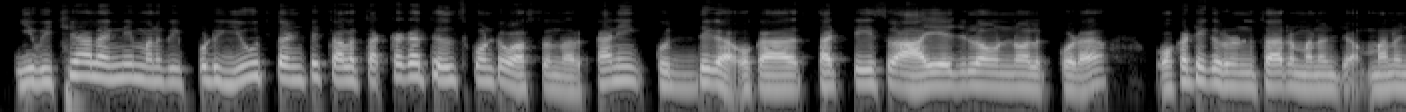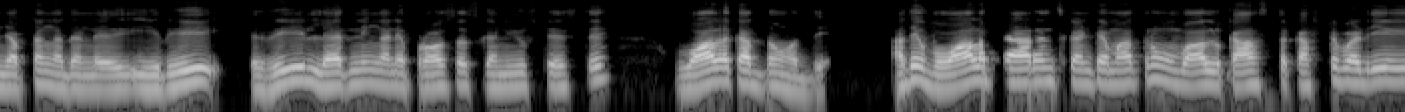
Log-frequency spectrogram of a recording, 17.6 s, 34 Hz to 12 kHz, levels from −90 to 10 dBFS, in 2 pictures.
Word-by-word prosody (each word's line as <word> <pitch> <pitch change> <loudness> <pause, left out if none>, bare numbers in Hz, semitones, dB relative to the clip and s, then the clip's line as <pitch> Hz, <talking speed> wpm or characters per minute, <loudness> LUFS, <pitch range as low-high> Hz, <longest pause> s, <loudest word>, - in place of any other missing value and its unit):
ఈ - - -1
విషయాలన్నీ 215 +1 0
మనకు 180 -2 -4
ఇప్పుడు 185 +3 -4
యూత్ 225 +4 -3
అంటే 190 +2 -3
చాలా 180 -1 +2
చక్కగా 215 +5 0
తెలుసుకుంటూ 185 -1 -2
వస్తున్నారు. 120 -4 -2
కానీ 170 +4 0 0.2
కొద్దిగా 145 +3 +1
ఒక - - -8 0.4
30స్ 150 +3 -1
ఆ - - +8 0.2
ఏజ్‌లో 140 +1 0
ఉన్నోళ్ళకి 130 -2 -3
కూడా - - +3 0.5
ఒకటికి 175 +4 0
రెండు 135 -1 -4
సార్లు 140 0 +3
మనం 125 0 -3
చా - - -3
మనం 130 +2 -1
చెప్తాం 150 +5 -1
కదండీ! 120 -2 -2 0.2
ఈ - - -2
రీ 145 +4 +2 0.5
రీ 145 +6 0 0.2
లెర్నింగ్ 150 +2 +1
అనే 135 -1 -2
ప్రాసెస్ 135 +2 -1
గాని 130 -1 -4
యూజ్ 135 0 -10
చేస్తే 130 +7 -5 0.6
వాళ్ళకి 175 +5 +8
అర్థం 140 0 -4
అవుద్ది. 100 -3 -9 0.4
అదే 195 - +3
వాళ్ళ 150 +8 +7 0.2
పేరెంట్స్ 170 0 +3
కంటే 155 0 -1
మాత్రం 160 +6 -1 0.2
వాళ్ళు 145 +1 +3
కాస్త 145 +2 +1
కష్టపడి 165 +3 -1
150 Hz, 155 wpm, -22 LUFS, 130-175 Hz, 0.6 s, ఆ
